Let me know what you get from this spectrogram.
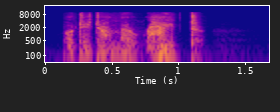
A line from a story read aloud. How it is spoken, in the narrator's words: whispered Oblonsky to Lievin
